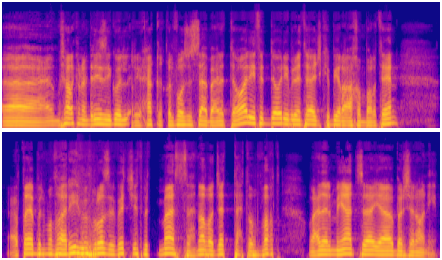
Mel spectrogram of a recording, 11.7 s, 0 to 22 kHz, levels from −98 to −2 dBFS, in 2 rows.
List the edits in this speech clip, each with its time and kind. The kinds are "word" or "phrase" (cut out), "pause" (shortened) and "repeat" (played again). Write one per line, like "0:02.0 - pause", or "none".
0:01.7 - word
0:07.8 - word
